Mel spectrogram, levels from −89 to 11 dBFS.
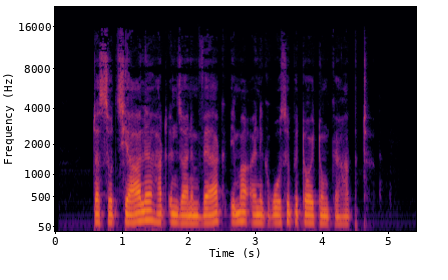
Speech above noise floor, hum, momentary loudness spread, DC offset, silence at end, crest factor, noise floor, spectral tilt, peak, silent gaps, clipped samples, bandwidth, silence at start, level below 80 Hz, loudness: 50 dB; 50 Hz at -45 dBFS; 13 LU; under 0.1%; 0.75 s; 18 dB; -73 dBFS; -6 dB/octave; -6 dBFS; none; under 0.1%; 15.5 kHz; 0.55 s; -58 dBFS; -24 LUFS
